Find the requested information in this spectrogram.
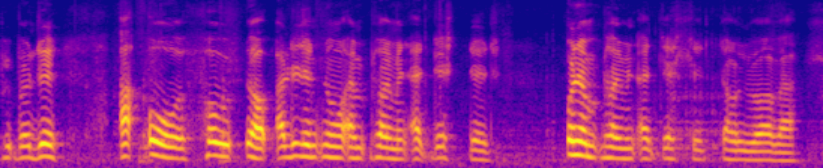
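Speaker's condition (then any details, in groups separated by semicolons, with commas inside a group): Cerebral palsy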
